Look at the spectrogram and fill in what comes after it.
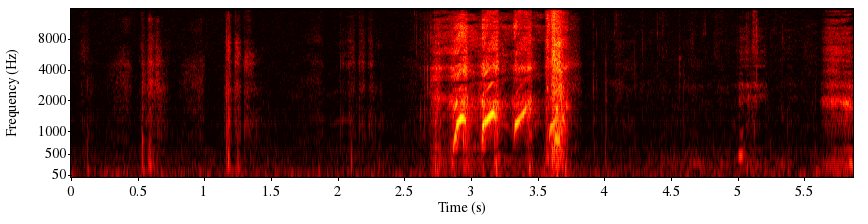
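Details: Cat trying to eat popcorn that makes her sneeze: a quick cluster of three or four small, sharp sneezes amid faint household sounds; sneezing.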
